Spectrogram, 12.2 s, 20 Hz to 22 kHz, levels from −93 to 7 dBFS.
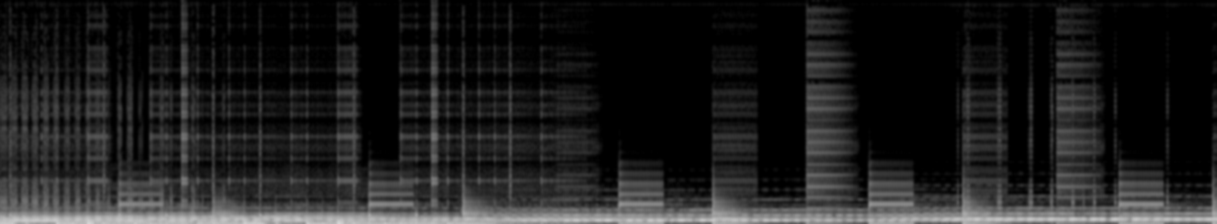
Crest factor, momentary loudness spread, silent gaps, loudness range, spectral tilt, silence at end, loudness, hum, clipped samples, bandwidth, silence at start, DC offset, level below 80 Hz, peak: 16 dB; 7 LU; none; 4 LU; -9 dB/octave; 0 s; -19 LUFS; none; under 0.1%; 8.8 kHz; 0 s; under 0.1%; -20 dBFS; -2 dBFS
